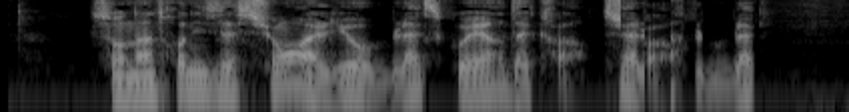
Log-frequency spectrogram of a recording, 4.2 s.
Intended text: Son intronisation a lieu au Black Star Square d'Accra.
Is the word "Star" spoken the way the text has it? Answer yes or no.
no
